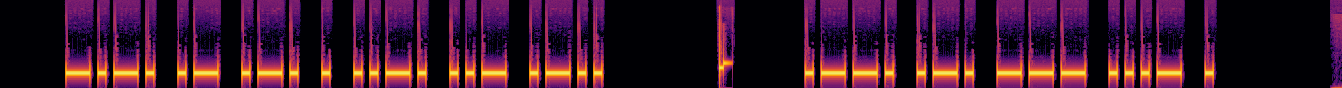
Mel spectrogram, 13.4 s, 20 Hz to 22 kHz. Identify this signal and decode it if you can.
Morse code, heard as a keyed tone, about 15 wpm, 700 Hz. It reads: CAREFUL PROVE
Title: Sentences from Top 1600 Words - New Word Drill Alt - 15wpm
